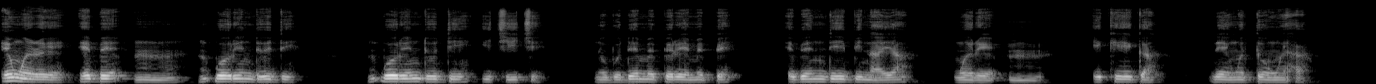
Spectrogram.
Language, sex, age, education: Igbo, male, 15-29, tertiary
